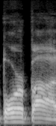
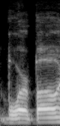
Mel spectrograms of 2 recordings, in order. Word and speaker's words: Borbeau: sports bar theme, and I used to pronounce my last name Borbot. I pronounce it Borbeau now.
